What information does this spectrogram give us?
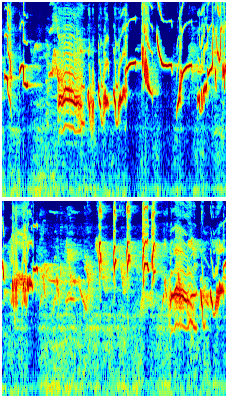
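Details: Oriental magpie-robin in continuous song, used to stir other birds at home to answer: harsh rasping notes mixed with clear whistled slurs and quick chips, fast and varied throughout.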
